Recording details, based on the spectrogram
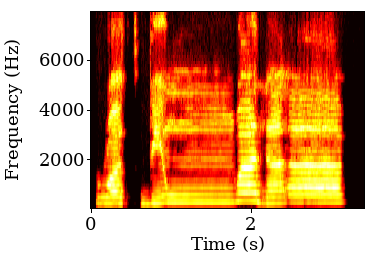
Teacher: we need to hold for 2 seconds for our nasal sound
